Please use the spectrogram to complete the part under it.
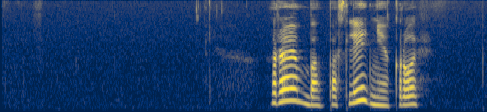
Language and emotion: Russian, sad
